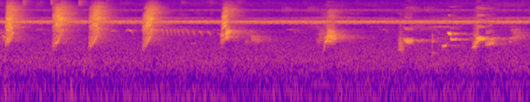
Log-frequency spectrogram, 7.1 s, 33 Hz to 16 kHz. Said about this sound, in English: We leave you this week deep in the rainforest. A chorus of brilliant colored birds greets the dawn near Iguaçu Falls, close to the border of Brazil and Argentina. There are over 100 bird species in the area, including toucans, mock-mots, woodpeckers,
